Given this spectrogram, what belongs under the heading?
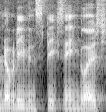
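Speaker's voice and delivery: ordinary talk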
